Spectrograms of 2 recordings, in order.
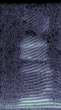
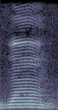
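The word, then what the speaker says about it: worm: वर्म नहीं, इट इज़ वर्म. वर्म. आर को softly बोलना है और ओ की साउंड अ की है, वर्म.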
